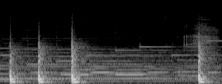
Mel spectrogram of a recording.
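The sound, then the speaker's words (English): Three quick, hollow knocks on a wooden cottage door in a steady rhythm, a pause with a faint ringing tail, then one more knock. Each rap is sharp and fairly loud, with no voices. “He knocked on the door, pretending to be Little Red Riding Hood.”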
